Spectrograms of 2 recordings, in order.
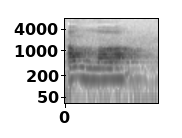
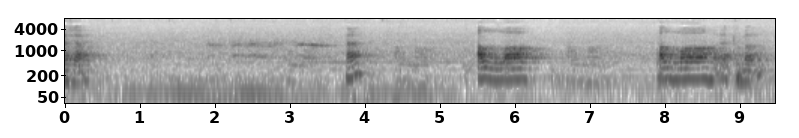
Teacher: lam lamnya itu dipertebal makhrajnya di lam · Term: lam mufakam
